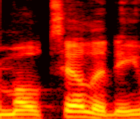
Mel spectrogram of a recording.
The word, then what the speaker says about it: motility: move in different ways the term motility which rhymes with Mobility which makes sense refers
